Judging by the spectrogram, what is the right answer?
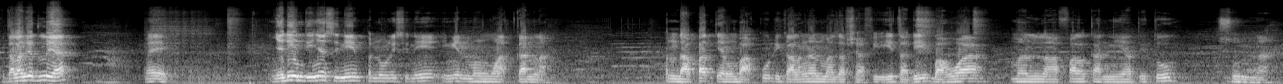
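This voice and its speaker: Relaxed, chatty ustaz in an echoey room. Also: male voice, mid-range voice. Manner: relaxed, conversational, acts out questions from worshippers. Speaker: ustaz teaching Islamic law. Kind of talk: religious study talk. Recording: echoey room with some noise.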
